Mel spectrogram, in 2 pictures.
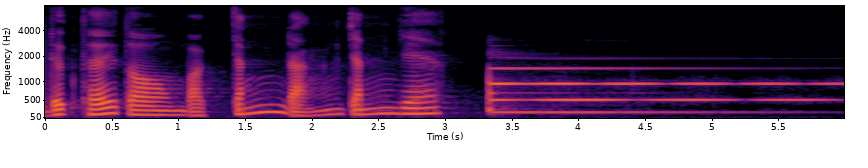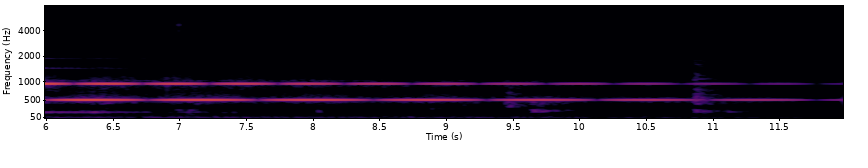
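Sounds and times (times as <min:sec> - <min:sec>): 
speech: 0:00.0 - 0:03.1
temple bell struck: 0:03.4 - 0:06.3.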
